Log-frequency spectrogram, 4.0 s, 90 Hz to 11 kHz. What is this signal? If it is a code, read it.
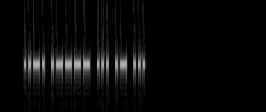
Morse code, heard as a keyed tone, about 34 wpm, 700 Hz. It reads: F1SAS
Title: DXCC-100 Call Signs - 5 Characters - Repeated 3x - 35wpm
